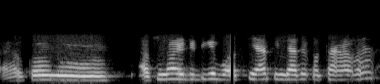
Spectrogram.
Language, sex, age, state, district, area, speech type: Odia, female, 60+, Odisha, Jagatsinghpur, rural, conversation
